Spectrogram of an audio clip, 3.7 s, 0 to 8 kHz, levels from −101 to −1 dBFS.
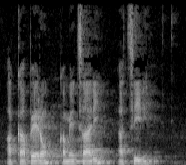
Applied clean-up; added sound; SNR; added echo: none; none; none; none.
